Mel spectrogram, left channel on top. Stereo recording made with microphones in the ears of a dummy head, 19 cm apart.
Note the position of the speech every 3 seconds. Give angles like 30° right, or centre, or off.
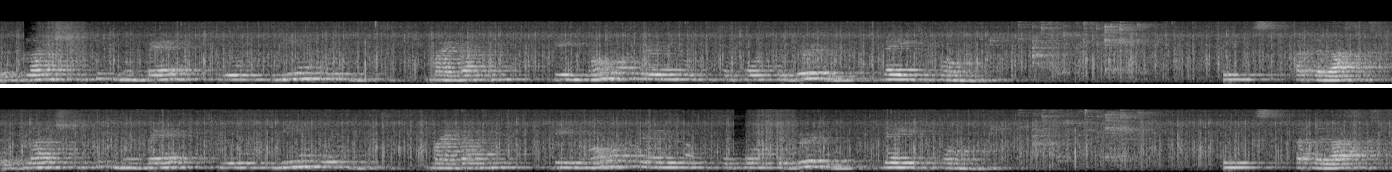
30° left, centre, 10° right, 10° left, 30° left.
